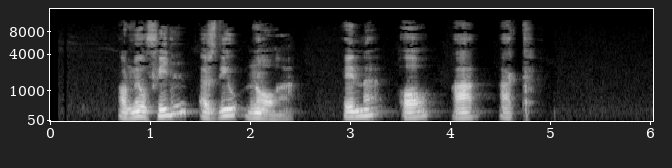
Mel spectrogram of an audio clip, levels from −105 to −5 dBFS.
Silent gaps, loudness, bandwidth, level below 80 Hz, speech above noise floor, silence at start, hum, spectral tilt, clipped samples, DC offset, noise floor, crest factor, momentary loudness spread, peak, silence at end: none; -25 LUFS; 11.5 kHz; -66 dBFS; 56 dB; 0.7 s; none; -6.5 dB/octave; under 0.1%; under 0.1%; -80 dBFS; 20 dB; 12 LU; -6 dBFS; 1.25 s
